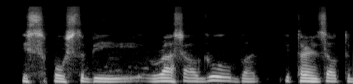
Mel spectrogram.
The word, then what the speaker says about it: Ra's al Ghul: is supposed to be Ra's al Ghul, but it turns out to be Ubu, uh, Raz's enforcer right hand man.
